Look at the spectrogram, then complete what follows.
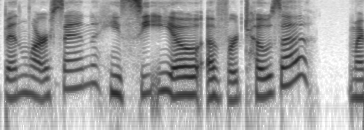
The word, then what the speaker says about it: Vertosa: He's CEO of Vertosa. Am I pronouncing that correctly? Uh Vertosa. Vertosa.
